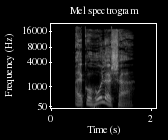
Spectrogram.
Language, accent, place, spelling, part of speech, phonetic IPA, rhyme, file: German, Germany, Berlin, alkoholischer, adjective, [alkoˈhoːlɪʃɐ], -oːlɪʃɐ, De-alkoholischer.ogg
- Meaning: inflection of alkoholisch: 1. strong/mixed nominative masculine singular 2. strong genitive/dative feminine singular 3. strong genitive plural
